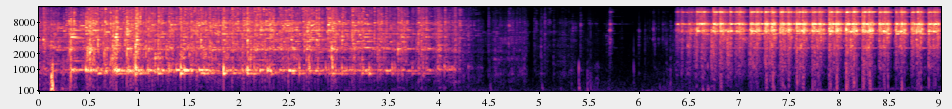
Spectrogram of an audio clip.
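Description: Many small bells jingle and clang in a dense, bright metallic shimmer, fall silent for about two seconds, then burst back in with a higher, ringing tone. No voices.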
